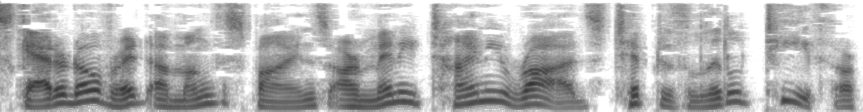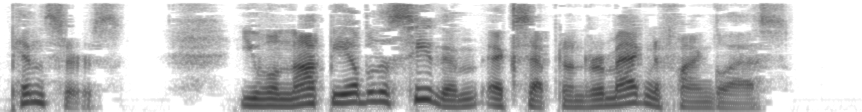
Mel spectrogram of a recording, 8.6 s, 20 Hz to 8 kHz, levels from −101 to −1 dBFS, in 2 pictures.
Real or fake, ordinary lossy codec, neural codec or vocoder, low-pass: real; MP3, 32 kbps; none; 7.2 kHz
